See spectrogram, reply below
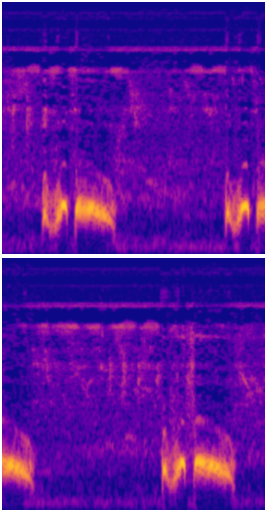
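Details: Lure recording of a spotted dove singing: three low, mellow cooing phrases spaced about two and a half seconds apart, each a quick wobbling note followed by a longer drawn-out coo, in a quiet background.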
